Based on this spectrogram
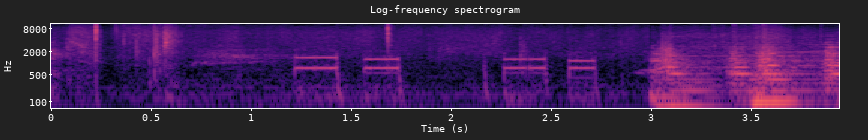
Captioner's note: beeping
